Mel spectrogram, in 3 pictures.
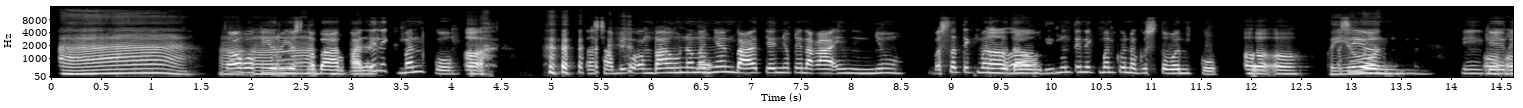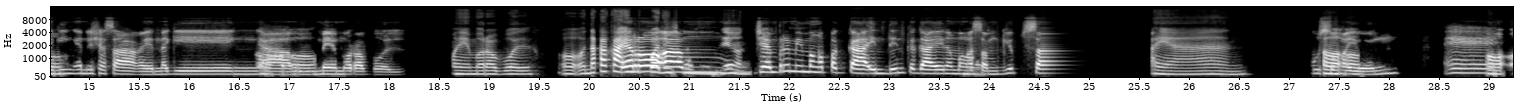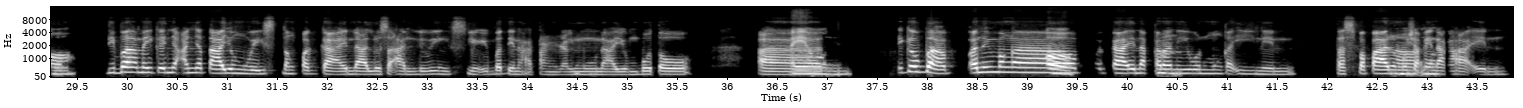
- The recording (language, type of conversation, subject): Filipino, unstructured, Anong pagkain ang laging nagpapasaya sa iyo?
- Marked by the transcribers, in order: drawn out: "Ah"; distorted speech; other background noise; tapping; laugh; static; drawn out: "naging"; throat clearing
